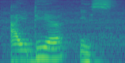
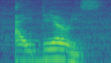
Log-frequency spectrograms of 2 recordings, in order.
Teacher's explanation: Idea, when the idea is added is after the word idea, so in normal sounds is idea is, but in insertion it become idearies. So added r between the word idea and is. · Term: intrusive or linking R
